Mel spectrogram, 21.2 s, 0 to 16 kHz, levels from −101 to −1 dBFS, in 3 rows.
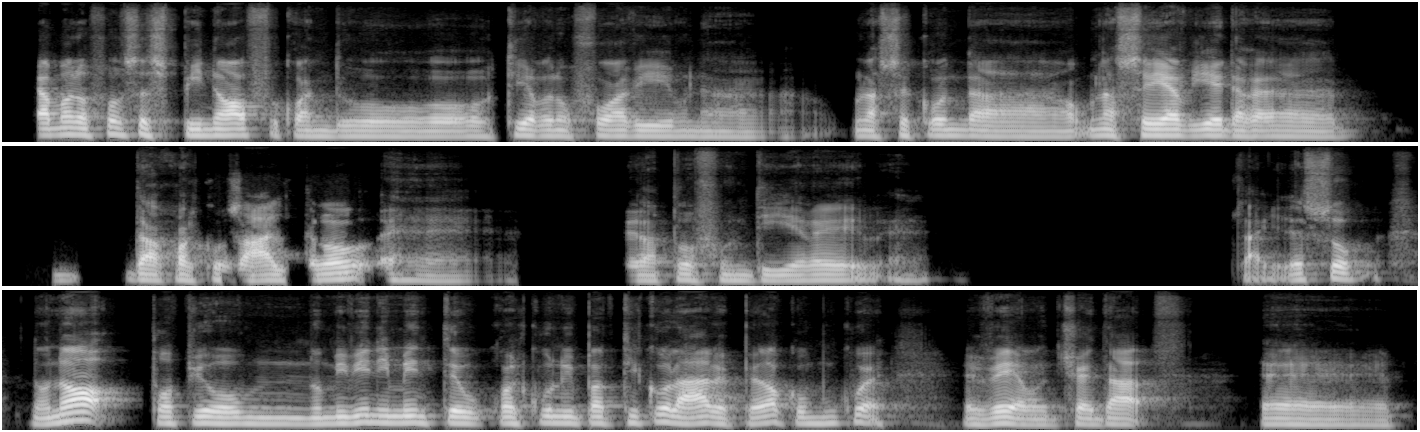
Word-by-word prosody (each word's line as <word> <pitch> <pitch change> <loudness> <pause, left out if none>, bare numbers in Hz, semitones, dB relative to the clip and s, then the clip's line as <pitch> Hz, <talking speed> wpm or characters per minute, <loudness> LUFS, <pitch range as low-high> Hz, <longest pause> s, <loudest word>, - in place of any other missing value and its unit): Chiamalo 130 +1 +4
forse 135 +1 -1
spin 125 -2 -2
off 125 0 +4
quando 105 -1 -2
tirano 115 -3 0
fuori 110 -1 0
una 100 -2 -8 0.4
una - - -2
seconda 105 -4 -3
una 120 +3 -3
serie 120 -1 +4
da 110 -1 0
ra 105 0 +1 0.3
mhmm, 100 - -24 0.2
da - - +2
qualcos'altro, 110 +5 +1
ehm, 95 -4 -10 0.7
per 100 - -8
approfondire 105 0 -3
u - - -13
ehm 110 -4 -17 1.5
Sai, - - -8
adesso - - -3 0.3
non 110 +5 -2
ho 230 +7 +8
proprio 125 -1 +1
un 115 -2 -3
non 115 +1 -2
mi 125 +2 0
viene 140 +2 0
in 135 - +1
mente 135 0 +1
u 120 -2 +1
qualcuno 125 +1 -2
in 125 - -1
particolare, 130 -1 +3
però 135 +4 +1
comunque 120 +1 -4 0.3
è 105 - -6
vero, 105 -2 +2
d 95 - -11
cioè, 100 - -1
da, 110 +1 0 0.5
ehm, 100 -4 -4
115 Hz, 125 wpm, -21 LUFS, 105-125 Hz, 1.5 s, ho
